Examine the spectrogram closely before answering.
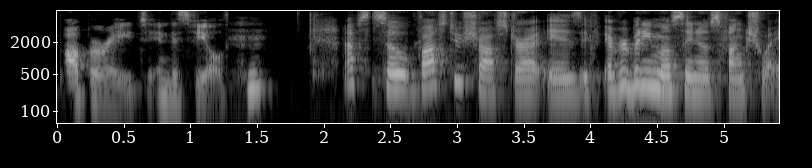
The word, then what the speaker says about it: vastu shastra: fascinating and I had never heard about before vastu shastra now I'm saying that correctly yes you're saying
